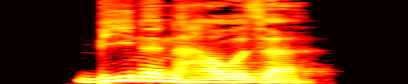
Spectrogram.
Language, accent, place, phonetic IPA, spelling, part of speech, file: German, Germany, Berlin, [ˈbiːnənˌhaʊ̯zə], Bienenhause, noun, De-Bienenhause.ogg
- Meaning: dative singular of Bienenhaus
